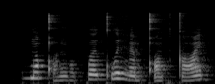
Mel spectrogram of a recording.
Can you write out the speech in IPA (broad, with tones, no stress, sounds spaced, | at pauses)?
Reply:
b ə̃˦ qʼ ə̤˨ ŋ ɔ̤˨ pː ə˧ ɪ̯ kʷʼ e˦ ɦ ɛ̃˨ b qʼ ɔ̃˨ kʷ tˤ ẽ˨˦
